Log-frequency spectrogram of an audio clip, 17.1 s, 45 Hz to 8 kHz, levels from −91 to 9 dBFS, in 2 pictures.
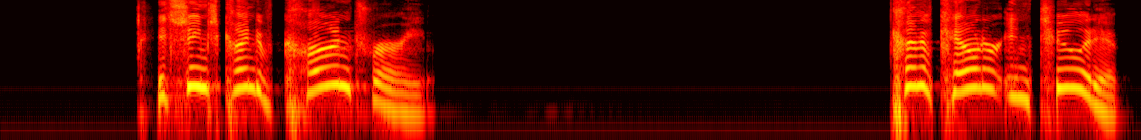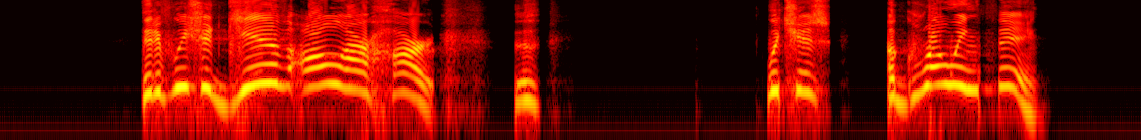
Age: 50-69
